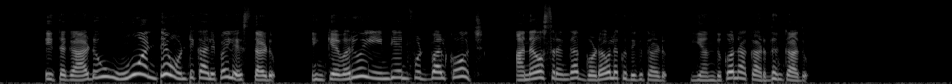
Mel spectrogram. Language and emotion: Telugu, disgusted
